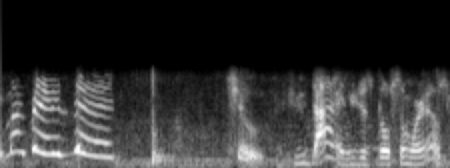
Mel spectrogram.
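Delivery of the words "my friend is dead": high, wailing mock sob; mocking mourners wail that their friend is dead; mock crying. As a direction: imitate a mourner crying, hammed-up. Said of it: "people cry and say".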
